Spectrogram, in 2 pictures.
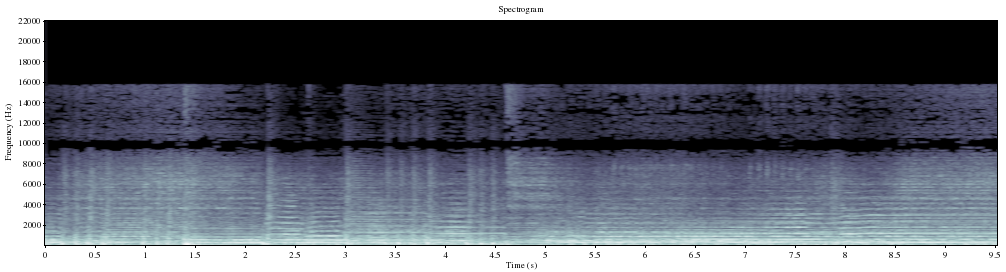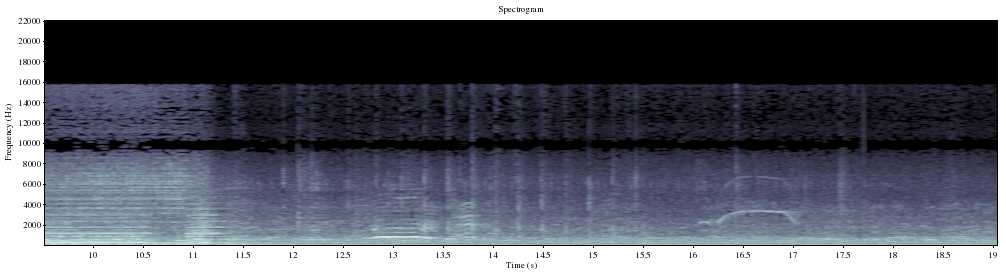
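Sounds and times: brass band holding a chord: 0.0 - 12.8
outdoor crowd hum: 0.0 - 19.0
short calls from crowd: 10.8 - 18.9.

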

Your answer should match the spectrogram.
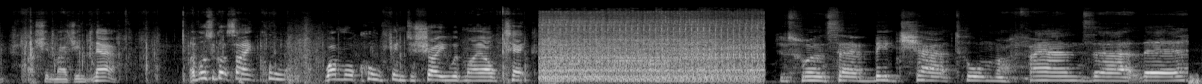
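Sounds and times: embroidery machine chattering: 5.4 - 7.7.

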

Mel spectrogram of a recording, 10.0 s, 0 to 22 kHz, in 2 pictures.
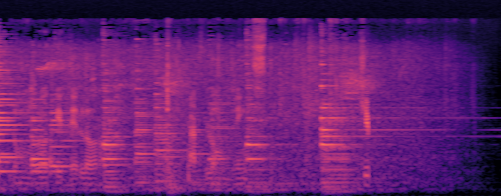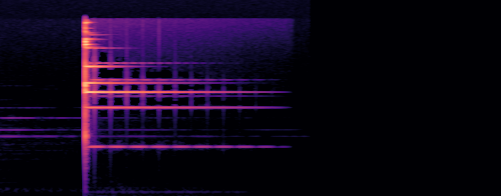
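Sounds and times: bell-like ding: 4.7 - 7.9.

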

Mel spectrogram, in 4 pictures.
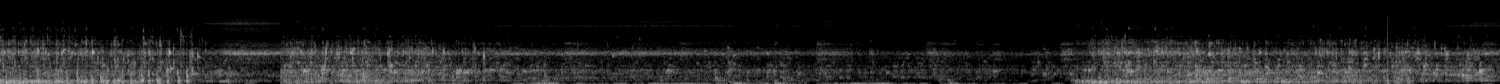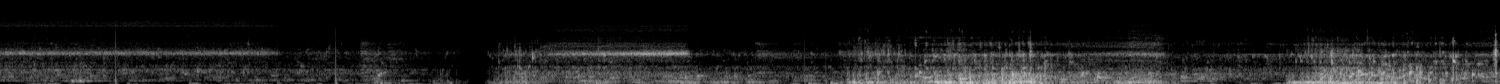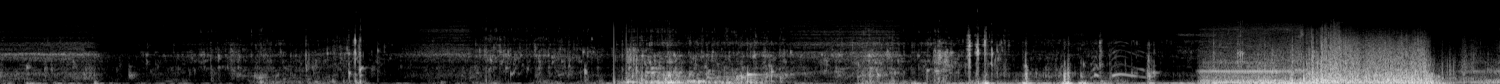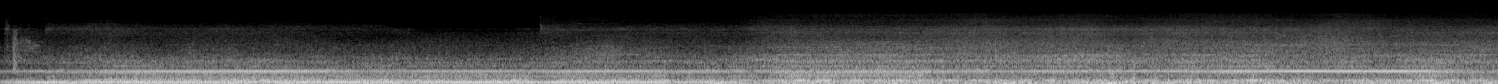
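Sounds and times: exhaled bubbles bursting: 0.0 - 2.1, 2.8 - 5.0, 10.7 - 14.8, 21.7 - 30.0, 35.0 - 37.9
regulator hissing inhalation: 2.1 - 2.8, 4.8 - 8.6, 14.6 - 17.8, 20.4 - 22.0, 25.5 - 26.7, 29.6 - 31.1, 37.9 - 39.1
steady high tone: 42.0 - 59.9.

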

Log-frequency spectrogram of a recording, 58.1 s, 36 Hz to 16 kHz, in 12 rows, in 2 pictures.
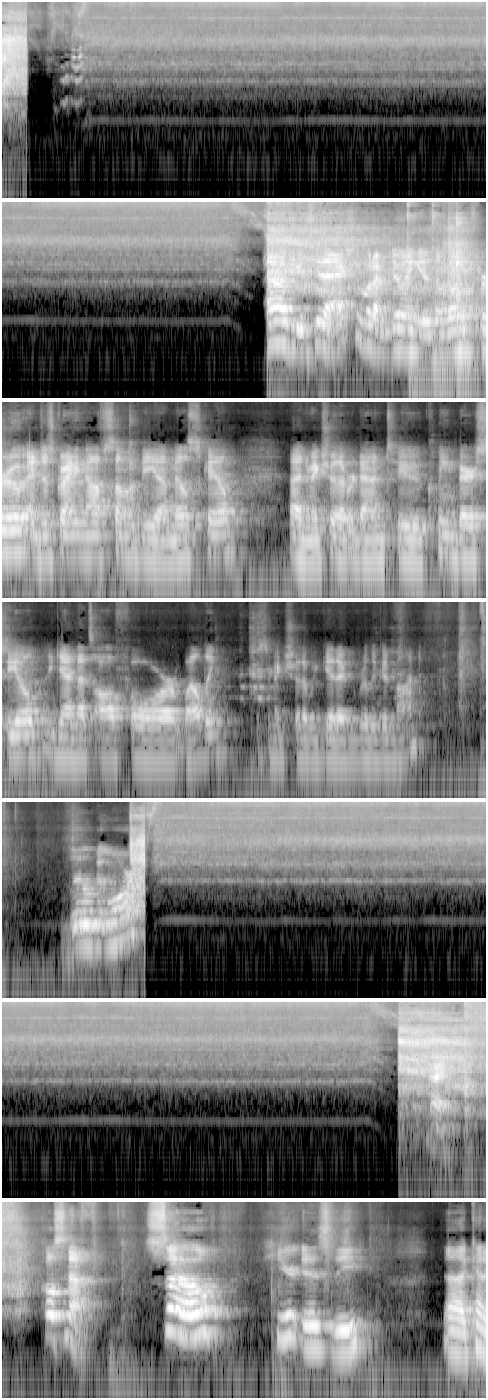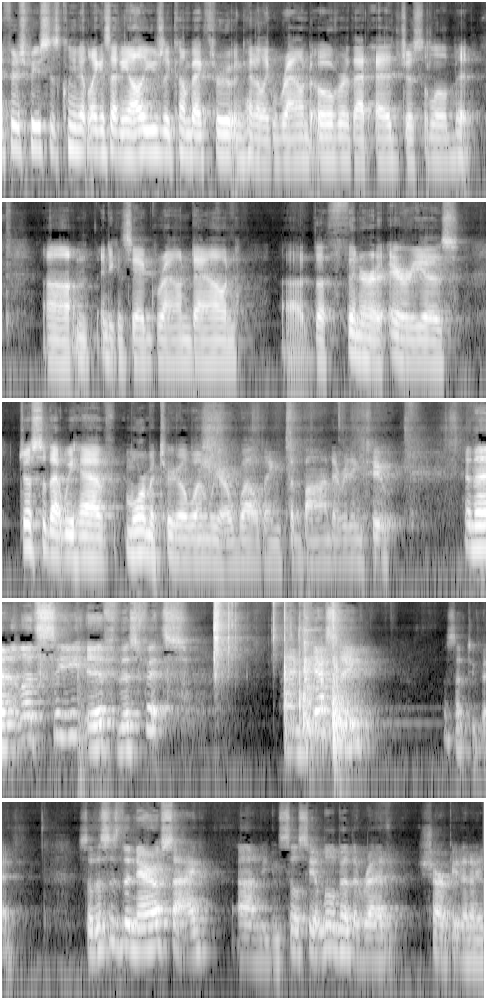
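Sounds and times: angle grinder grinding steel: 0.0 - 9.7, 20.6 - 29.5.

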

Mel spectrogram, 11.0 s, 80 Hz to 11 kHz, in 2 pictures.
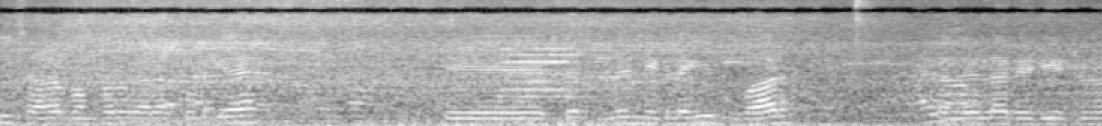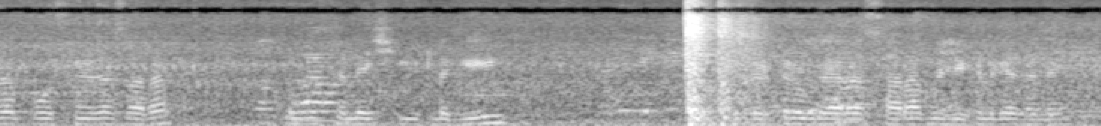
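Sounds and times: vehicle horn: 2.4 - 3.2.

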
